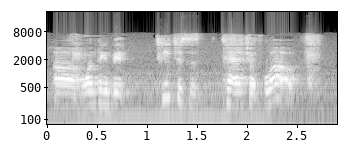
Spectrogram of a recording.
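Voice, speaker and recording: A woman guest telling a personal story in conversation, animated, quoting people in lively voices. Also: medium pitch, normal speed. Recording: slightly dull lo-fi audio with faint background hiss.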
